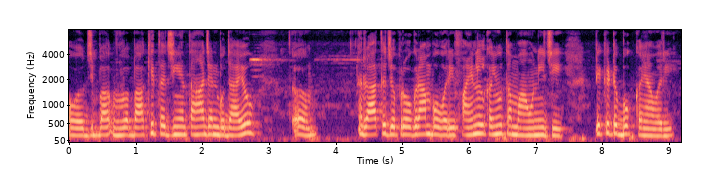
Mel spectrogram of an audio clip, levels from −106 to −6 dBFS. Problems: constant background noise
